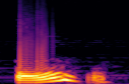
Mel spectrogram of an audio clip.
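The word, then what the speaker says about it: 王: Donc, Onyomi, c'est oh. Et ça me dit qu'il n'y a pas de Konyomi.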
